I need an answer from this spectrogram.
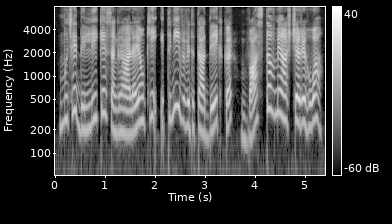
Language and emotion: Hindi, surprised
